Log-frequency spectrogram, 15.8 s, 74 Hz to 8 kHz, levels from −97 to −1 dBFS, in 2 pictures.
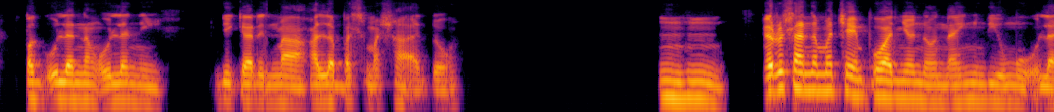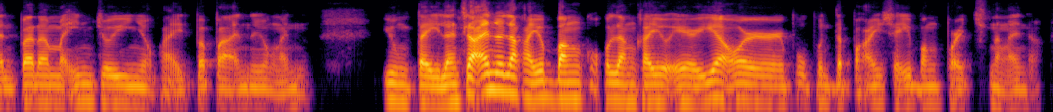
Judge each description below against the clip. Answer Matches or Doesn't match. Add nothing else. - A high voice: Doesn't match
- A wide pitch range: Doesn't match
